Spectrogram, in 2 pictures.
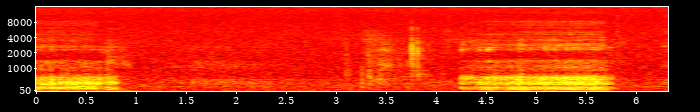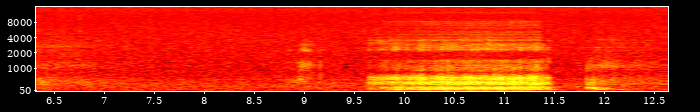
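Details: Dogue de Bordeaux (French Mastiff), sleeping: loud, rough, rattling snores with quiet pauses between breaths, about 10 breaths a minute; snoring.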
